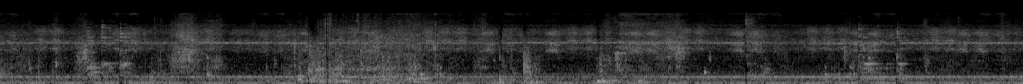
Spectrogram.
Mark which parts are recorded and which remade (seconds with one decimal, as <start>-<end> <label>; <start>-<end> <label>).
0.0-0.9 recorded; 0.9-1.7 remade; 1.7-10.2 recorded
